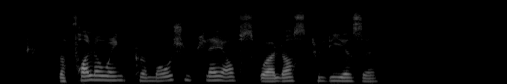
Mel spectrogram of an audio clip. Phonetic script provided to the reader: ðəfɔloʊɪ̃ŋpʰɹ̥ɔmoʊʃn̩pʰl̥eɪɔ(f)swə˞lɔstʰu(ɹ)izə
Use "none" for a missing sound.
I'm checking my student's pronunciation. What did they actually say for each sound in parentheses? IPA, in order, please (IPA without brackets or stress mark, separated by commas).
f, l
